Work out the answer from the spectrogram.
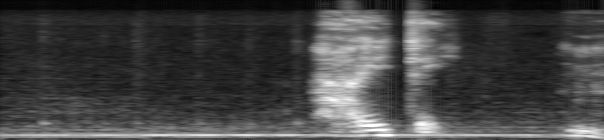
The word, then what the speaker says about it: Haiti: going to spell it, we're going to pronounce it the way the indigenous people, the Plainate people, Haiti, Haiti, Haiti. That's the name of it.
